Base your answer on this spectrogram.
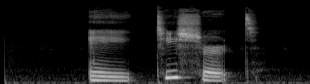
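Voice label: "A t-shirt", English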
